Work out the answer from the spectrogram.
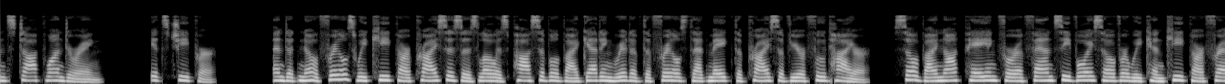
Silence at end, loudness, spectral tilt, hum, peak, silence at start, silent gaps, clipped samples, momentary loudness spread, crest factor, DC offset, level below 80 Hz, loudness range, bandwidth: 0 s; -16 LUFS; -6 dB/octave; none; 0 dBFS; 0 s; 1.09-1.33 s, 2.32-2.70 s; under 0.1%; 6 LU; 14 dB; under 0.1%; -52 dBFS; 3 LU; 10.5 kHz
